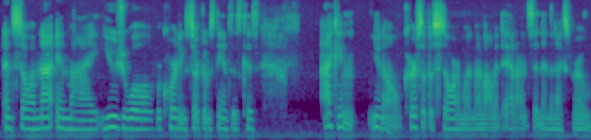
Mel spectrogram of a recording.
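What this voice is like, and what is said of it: Quiet whispered voice. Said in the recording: “I'm whispering a little bit”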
